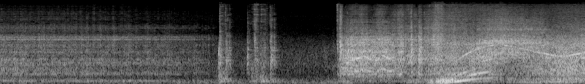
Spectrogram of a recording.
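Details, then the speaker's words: Edelbrock-carbureted engine that sat for a while on E10 fuel: cranks, catches, then revs unevenly and hunts instead of idling steadily; primaries and air bleeds suspected clogged with ethanol deposits; rough idle. "let's get this thing running yeah it looks like the primaries are clogged up with something"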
